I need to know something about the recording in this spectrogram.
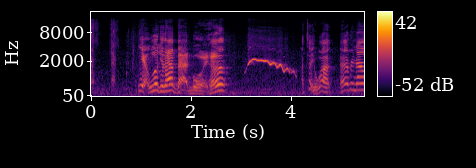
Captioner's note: whistles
